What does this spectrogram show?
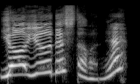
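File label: Voice zodiac win second, Japanese; suzette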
